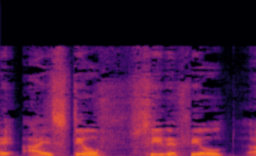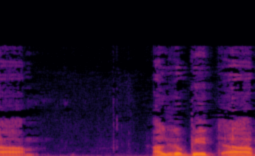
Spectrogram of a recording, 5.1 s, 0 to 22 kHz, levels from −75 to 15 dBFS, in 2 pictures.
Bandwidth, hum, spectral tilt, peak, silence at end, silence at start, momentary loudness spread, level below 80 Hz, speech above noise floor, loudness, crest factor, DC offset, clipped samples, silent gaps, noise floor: 16 kHz; none; -4 dB/octave; 0 dBFS; 0 s; 0 s; 9 LU; -42 dBFS; 29 dB; -15 LUFS; 16 dB; under 0.1%; under 0.1%; none; -44 dBFS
